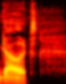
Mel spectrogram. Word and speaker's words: Galax: So we're going to do a follow-up video on the Mystic Galax, that's how you say his name, Galax, situation.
